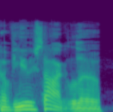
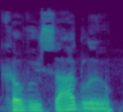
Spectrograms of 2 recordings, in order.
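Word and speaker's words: Çavuşoğlu: whoever some crazy name that's pronounced like this according to Google me like a few sock Lu there you go be like Kovu saw glue also said that Ankara is calling upon the u.s.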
